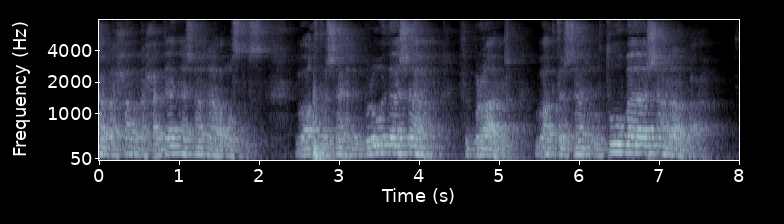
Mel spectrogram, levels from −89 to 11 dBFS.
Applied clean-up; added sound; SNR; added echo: none; none; none; reverberation time 0.8 s.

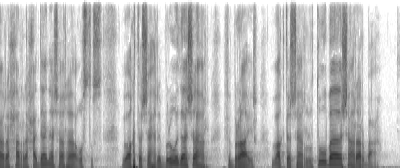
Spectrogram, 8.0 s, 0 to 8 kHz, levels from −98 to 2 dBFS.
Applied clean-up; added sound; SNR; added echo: none; none; none; none.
